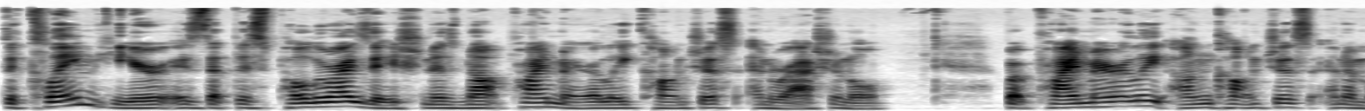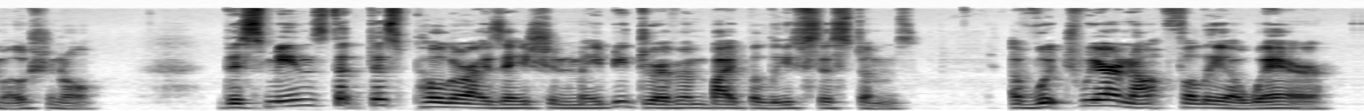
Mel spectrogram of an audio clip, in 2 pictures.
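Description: A man's voice: medium pitch, animated, normal speed. Man reading a formal lecture. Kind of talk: scripted lecture narration.

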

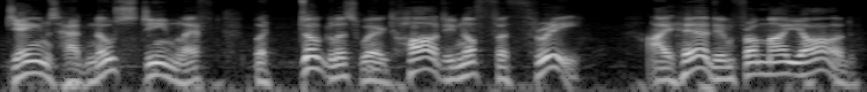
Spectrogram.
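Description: A man voicing a kindly old male steam engine, calm and earnest, in a storybook reading. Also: mid-range voice, takes it slowly, voice pushed up, full character voice.

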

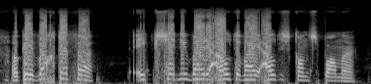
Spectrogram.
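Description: A male vlogger giving live gaming commentary, making urgent, hurried calls to a teammate. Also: high-pitched, background noise.

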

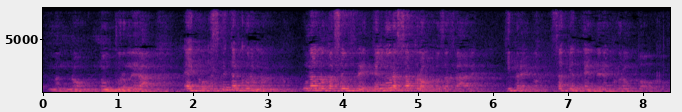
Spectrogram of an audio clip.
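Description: A man voicing a gentle middle-aged miller earnestly asking a woman to marry him. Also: fairly high pitch, animated, a little fast, close to an everyday voice. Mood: reassuring. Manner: earnest, pleading. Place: large hall of a villa's lemon house. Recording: echoey hall, far from mic.

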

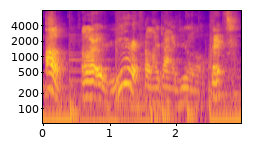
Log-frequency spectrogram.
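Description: A man in his twenties chatting excitably and swearing during a party game, his words sometimes garbled by a mouthguard. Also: mid-range voice, normal speed, faint music behind. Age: 20s. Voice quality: speech often garbled by a mouthguard. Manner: excitable, profane. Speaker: challenge participant in a group video. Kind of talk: casual chat in a party game. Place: small carpeted hotel-style living room. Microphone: camera a few metres away.

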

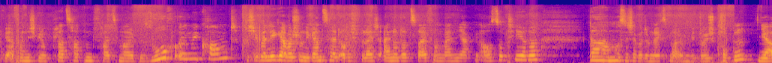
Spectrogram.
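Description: In a lifestyle vlog, a young woman in her twenties chats casually to the camera from a small, bright apartment room. Her medium-pitched voice is upbeat as she runs through her chores, with some background noise in the recording.

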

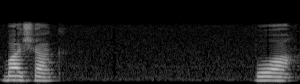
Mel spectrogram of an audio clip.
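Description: A woman's voice: on the low side, monotone, extremely slow, clean tone, highs cut off. A young woman casually reading and reacting to lists aloud, chatty and laughing at herself. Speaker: vlogger.

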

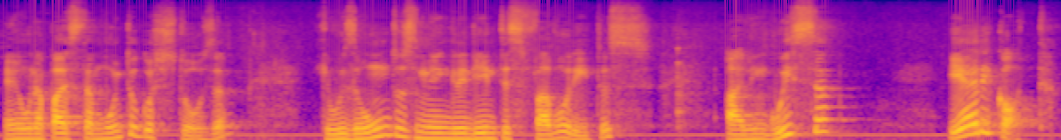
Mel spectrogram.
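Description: A man's voice: mid-range voice, very animated, a little slow, warm tone. A man in his thirties with an Italian accent, a native Italian speaker, giving a casual, chatty, hesitant live cooking lesson. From Italy. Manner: chatty and hesitant, mixing Italian greetings into talk. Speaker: online cooking class host. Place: home kitchen, indoors. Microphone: clip-on lapel mic.

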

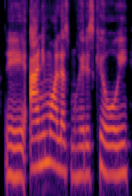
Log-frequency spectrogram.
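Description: Low-voiced woman hosting a radio show. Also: fairly even intonation, moderate pace, fairly bright tone, clean tone, no echo, studio quality. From Colombia. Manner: encouraging, affirming, many short acknowledgements. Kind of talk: interview. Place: radio studio. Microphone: studio mic.

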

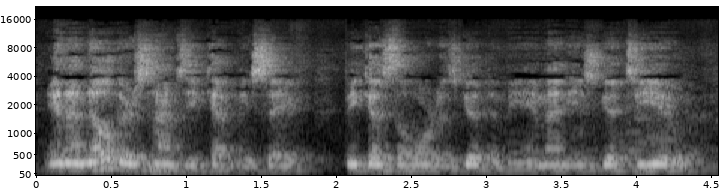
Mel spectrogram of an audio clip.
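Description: A man's voice: medium pitch, steady tone, a little fast. A man preaching a sermon and calling people forward, often adding "amen" and restarting phrases. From Buffalo, New York area, US. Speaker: pastor. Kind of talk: sermon with altar call. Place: church sanctuary. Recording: echoey church room, distant mic, soft music.

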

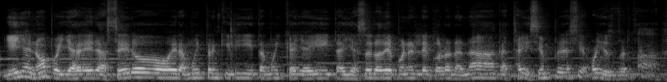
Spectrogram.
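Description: A Chilean man casually telling a personal ghost story, lively and full of slang, imitating sounds as he goes. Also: a little high, a little fast, over music. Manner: animated, imitates barks and hoofbeats, slangy. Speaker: YouTuber telling ghost stories.

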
